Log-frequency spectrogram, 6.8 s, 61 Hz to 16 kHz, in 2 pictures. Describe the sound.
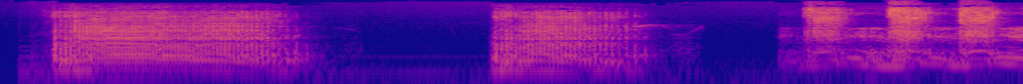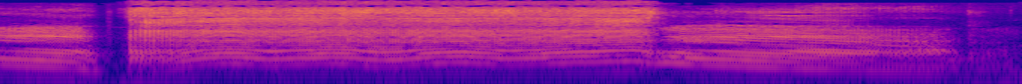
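A man's voice imitates a 2-horsepower chainsaw: loud, buzzy revving bursts that start and stop, then a long sustained drone with wavering pitch, with no other sound.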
